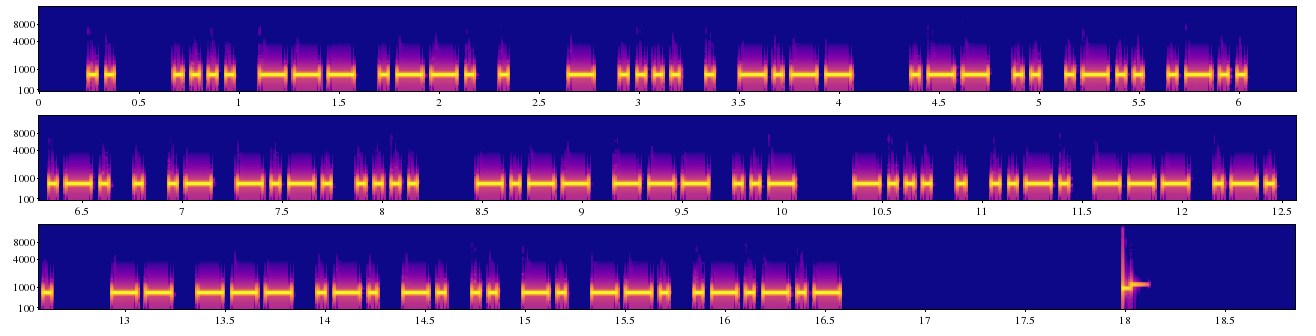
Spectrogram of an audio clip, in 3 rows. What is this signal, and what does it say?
Morse code, heard as a keyed tone, about 28 wpm, 700 Hz. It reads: I HOPE THEY WILL REACH YOU BEFORE MORNING.
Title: Sentences from Top 1000 Words - Review Part 2 - 28wpm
